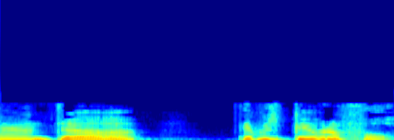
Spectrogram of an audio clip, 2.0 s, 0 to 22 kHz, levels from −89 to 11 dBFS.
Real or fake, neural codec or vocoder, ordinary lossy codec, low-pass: real; none; MP3, 24 kbps; 7.2 kHz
